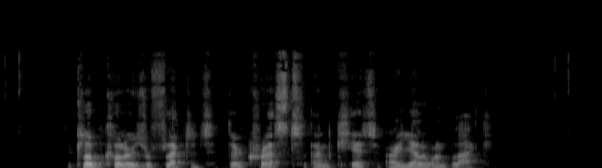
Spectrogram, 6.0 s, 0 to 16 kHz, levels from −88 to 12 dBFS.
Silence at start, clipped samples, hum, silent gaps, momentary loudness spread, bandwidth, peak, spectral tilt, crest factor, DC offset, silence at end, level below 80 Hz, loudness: 0.7 s; under 0.1%; none; none; 14 LU; 11.5 kHz; -18 dBFS; -4 dB/octave; 24 dB; under 0.1%; 1.25 s; -72 dBFS; -40 LUFS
